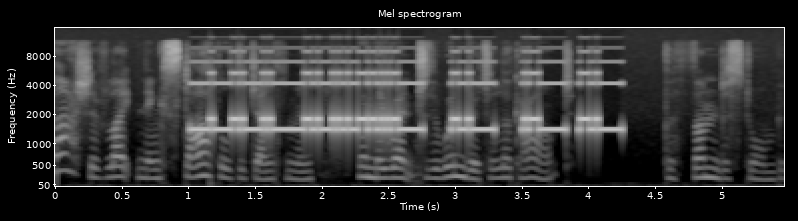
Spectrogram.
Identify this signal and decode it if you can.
TTY/TDD text telephone tones (45.45 baud Baudot), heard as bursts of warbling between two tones, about 400 Hz shift, 1600 Hz centre, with speech in English. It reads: GXPF SCZN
